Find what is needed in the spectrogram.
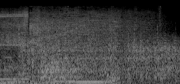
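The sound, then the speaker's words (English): A loud, crackling burst of thunder with a sharp lightning crack, dense and rumbling throughout before easing slightly toward the end. No voices are present. “Just then, the sound of crackling thunder resounds across the arena as a bolt of pure blue lightning strikes outward from the fog, piercing through both Von Hosen and Thurum.”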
